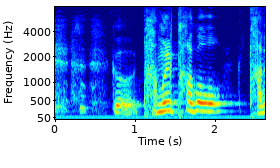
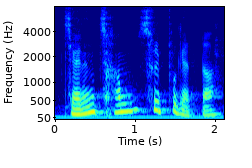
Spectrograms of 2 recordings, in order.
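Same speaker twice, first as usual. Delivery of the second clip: softer, slow, tender pity; soft mother; 10 dB quieter, slower than usual. Retold or imitated. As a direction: sigh it gently for the other kid. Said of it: "이렇게 얘기하시는 건".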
